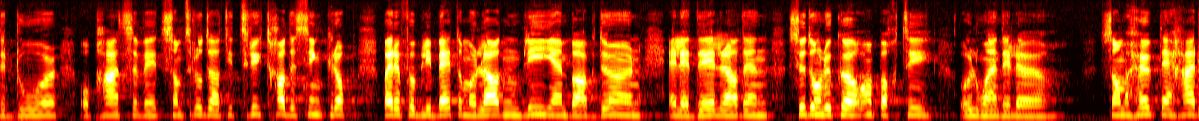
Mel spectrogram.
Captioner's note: non-english speech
